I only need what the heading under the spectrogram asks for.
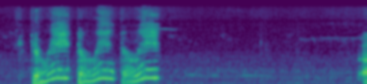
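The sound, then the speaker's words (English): A voice imitates blackbird calls with three loud, drawn-out squawking cries in quick succession, clear, followed by near silence. “Like, they just make this noise, and that's how I woke up in the mornings with like blackbirds, like just signaling to me, like there's a car coming down.”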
